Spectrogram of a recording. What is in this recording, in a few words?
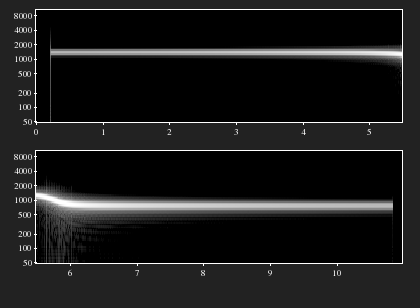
Doppler Linear; OpenAL; doppler effect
